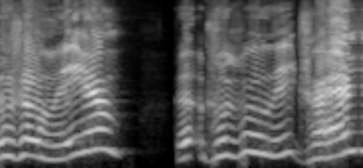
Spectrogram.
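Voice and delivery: muffled speech through mouthful. Game narrator voices a Khajiit asking the players a question, talking through gauze. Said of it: "through the gauze in his mouth".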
